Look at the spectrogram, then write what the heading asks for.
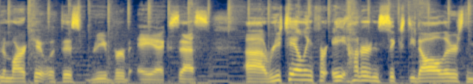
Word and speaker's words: AXS: Reverb AXS, that's how you say it.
